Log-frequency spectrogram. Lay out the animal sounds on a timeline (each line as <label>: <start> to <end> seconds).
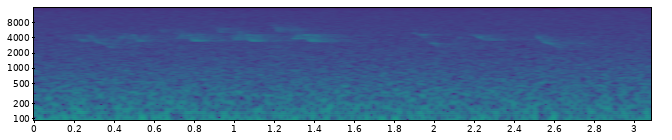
Ovenbird (Seiurus aurocapilla): 0.0 to 1.6 seconds
Blue-headed Vireo (Vireo solitarius): 0.1 to 3.1 seconds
